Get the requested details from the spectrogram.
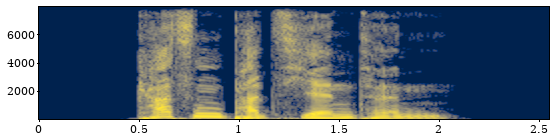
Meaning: female equivalent of Kassenpatient
- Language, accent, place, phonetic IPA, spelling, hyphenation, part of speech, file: German, Germany, Berlin, [ˈkasn̩paˌt͡si̯ɛntɪn], Kassenpatientin, Kas‧sen‧pa‧ti‧en‧tin, noun, De-Kassenpatientin.ogg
